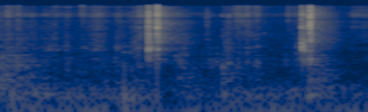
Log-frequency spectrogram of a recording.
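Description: Plastic packaging crinkling as a camera battery charger is unwrapped and handled, with two short crisp crackles, about a second in and again near the end.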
